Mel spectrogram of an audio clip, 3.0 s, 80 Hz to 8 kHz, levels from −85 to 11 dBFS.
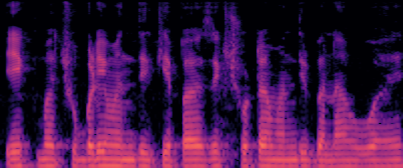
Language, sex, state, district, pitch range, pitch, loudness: Hindi, male, Uttar Pradesh, Jalaun, 115-120 Hz, 115 Hz, -26 LUFS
